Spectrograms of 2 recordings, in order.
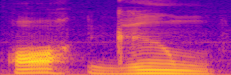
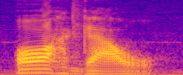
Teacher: por ele estar em cima da letra A quer dizer que o som da letra A tem que sair pelo nariz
